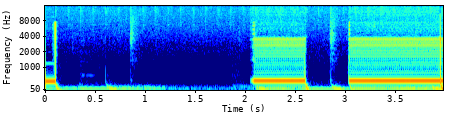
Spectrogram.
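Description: A phone call being placed back: a steady electronic telephone tone sounds briefly at the start, then returns loud and sustained after a pause, broken by short gaps, with no voices.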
